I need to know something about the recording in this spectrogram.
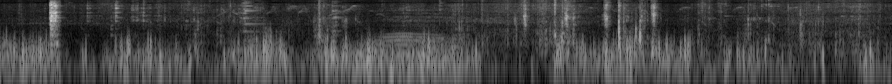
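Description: Digging in rocky ground: a steel digging bar scraping into gravel and loose stones crunching as they are shifted by hand. Several sharp clicks of stone knocking on stone or metal come at about a quarter second in and in a cluster around three seconds.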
